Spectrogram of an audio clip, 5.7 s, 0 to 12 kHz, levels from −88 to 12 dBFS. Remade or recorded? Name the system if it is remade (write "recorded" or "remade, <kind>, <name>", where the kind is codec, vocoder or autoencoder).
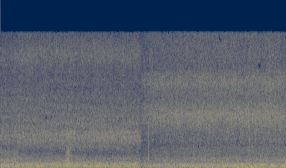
remade, vocoder, Vocos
